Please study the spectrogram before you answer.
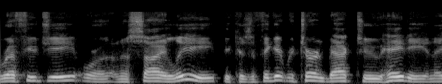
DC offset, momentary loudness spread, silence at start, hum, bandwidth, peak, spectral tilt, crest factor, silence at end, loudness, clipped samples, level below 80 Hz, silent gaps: under 0.1%; 8 LU; 0 s; none; 12.5 kHz; -8 dBFS; -5.5 dB/octave; 14 dB; 0 s; -23 LUFS; under 0.1%; -68 dBFS; none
